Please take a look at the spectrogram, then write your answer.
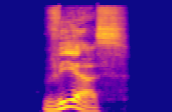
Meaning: genitive of Wehr
- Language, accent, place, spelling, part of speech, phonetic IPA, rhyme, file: German, Germany, Berlin, Wehrs, noun, [veːɐ̯s], -eːɐ̯s, De-Wehrs.ogg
